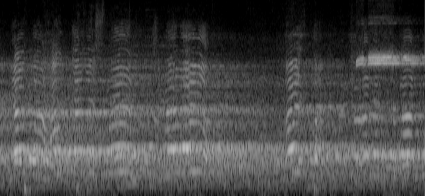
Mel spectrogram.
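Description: Indoor wrestling arena ambience: indistinct voices and shouts carrying through the hall, over a steady tone, with a higher steady tone coming in near the end.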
